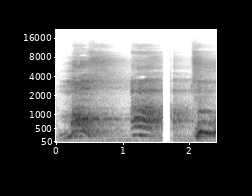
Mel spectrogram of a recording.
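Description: A man's voice preaching into a handheld microphone, in two short phrases that the recogniser could not make out as words. The sound cuts out completely for an instant about one and a half seconds in.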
